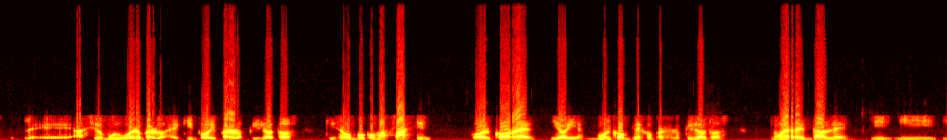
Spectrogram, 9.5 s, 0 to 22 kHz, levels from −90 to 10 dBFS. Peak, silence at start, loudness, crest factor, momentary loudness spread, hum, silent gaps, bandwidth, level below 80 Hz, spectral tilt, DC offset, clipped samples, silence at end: 0 dBFS; 0.25 s; -12 LUFS; 12 dB; 16 LU; none; none; 18.5 kHz; -52 dBFS; -4.5 dB/octave; under 0.1%; 2%; 0 s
